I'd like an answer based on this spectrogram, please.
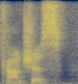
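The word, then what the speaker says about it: Conchis: um his name is conscious um he's a greekman it's spelled c n c i s but like obviously supposed to be pronounced conscious and is going to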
